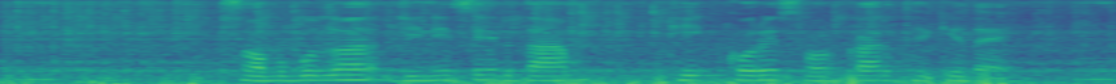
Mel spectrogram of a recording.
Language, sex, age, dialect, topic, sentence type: Bengali, male, 18-24, Western, banking, statement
